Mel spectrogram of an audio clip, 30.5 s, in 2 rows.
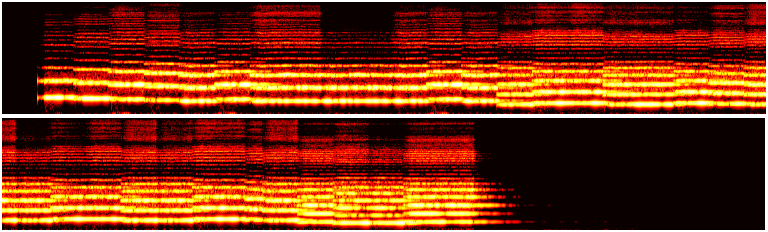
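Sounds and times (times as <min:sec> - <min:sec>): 
choir singing: 0:00.8 - 0:24.8.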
